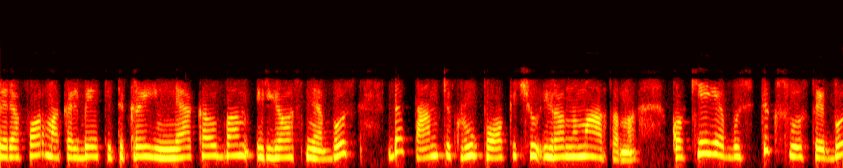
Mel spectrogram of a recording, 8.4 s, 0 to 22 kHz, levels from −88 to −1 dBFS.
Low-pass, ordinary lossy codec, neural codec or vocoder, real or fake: 7.2 kHz; MP3, 32 kbps; none; real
